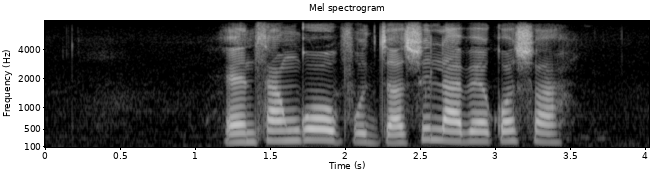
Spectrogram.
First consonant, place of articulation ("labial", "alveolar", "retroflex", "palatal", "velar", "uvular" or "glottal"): glottal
